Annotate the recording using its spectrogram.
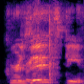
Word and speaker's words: Krasinski: Is it Kransky? Is that how you say it? – Krasinski. – Thank you. I can never say his name right.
